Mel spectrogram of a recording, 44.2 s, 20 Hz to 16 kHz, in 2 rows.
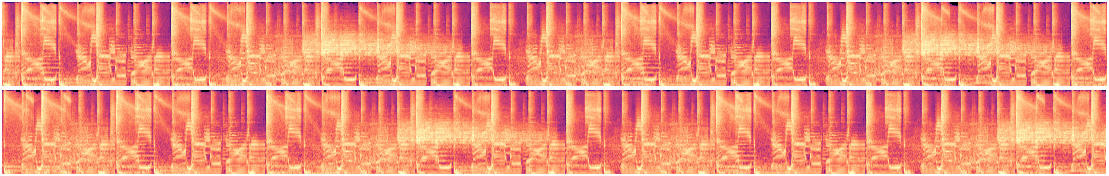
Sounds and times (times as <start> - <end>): Trance music: 0.0 - 38.2, 39.3 - 44.1.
